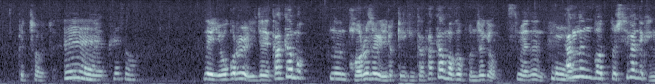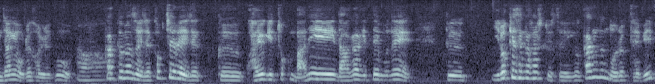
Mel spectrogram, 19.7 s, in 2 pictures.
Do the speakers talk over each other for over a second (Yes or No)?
No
